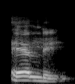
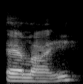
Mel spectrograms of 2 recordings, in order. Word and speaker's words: Eli: We've got the priest Eli or Eli, E-L-I. Some pronounce it as Eli.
